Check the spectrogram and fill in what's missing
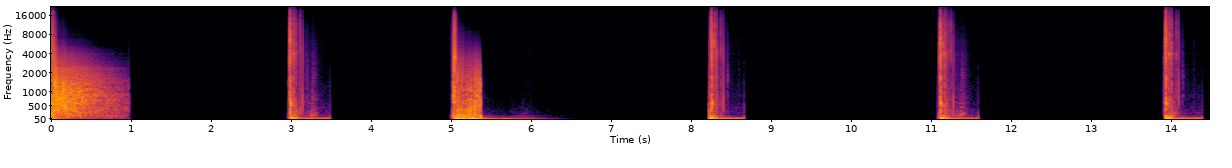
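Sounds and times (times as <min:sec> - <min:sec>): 
camera photo shots impact: 0:00.0 - 0:01.0, 0:05.0 - 0:06.1.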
